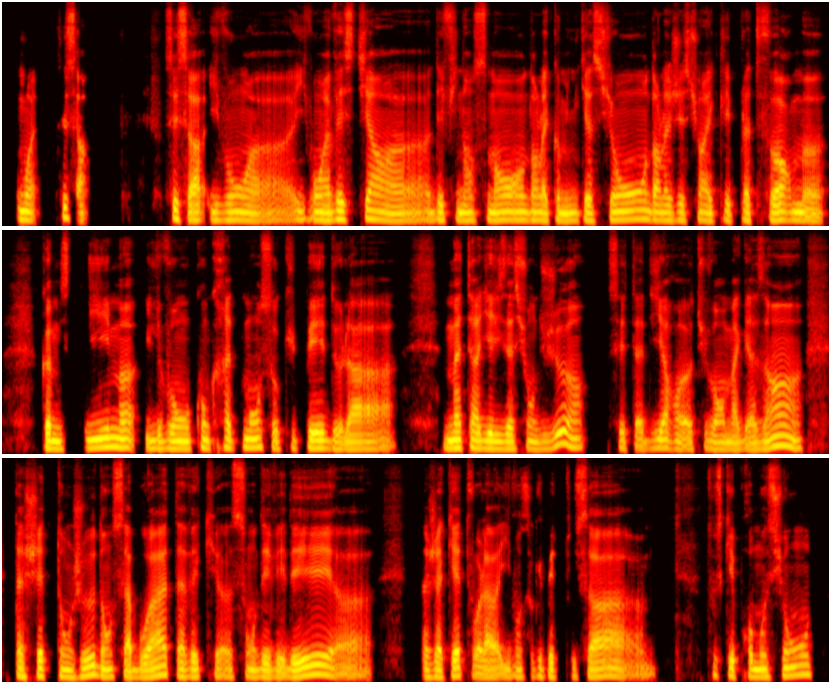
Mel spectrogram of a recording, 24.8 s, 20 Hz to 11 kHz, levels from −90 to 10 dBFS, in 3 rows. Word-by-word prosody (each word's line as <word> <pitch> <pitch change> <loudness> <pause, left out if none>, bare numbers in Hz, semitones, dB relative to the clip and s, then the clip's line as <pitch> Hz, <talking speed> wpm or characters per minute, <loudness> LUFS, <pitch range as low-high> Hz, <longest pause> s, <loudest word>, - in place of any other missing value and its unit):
Mouais, 120 -2 +2 0.2
c'est 150 - -2
ça, 140 - -3 0.8
c'est - - 0
ça. - - +3
Ils 115 0 -2
vont, 115 -1 +1
heu, 105 +3 -4
ils 120 +1 -4
vont 115 -3 +2
investir, 125 +2 +1
heu, 115 +1 0
des 115 0 0
financements 110 +1 0
dans 115 0 0
la 115 - +2
communication, 115 +4 0
dans 120 -2 +1
la 110 - +1
gestion 110 +1 -4
avec 110 +1 -2
les 115 - -1
plateformes, 115 +2 0
heu, - - 0 0.4
comme 110 -2 +5
Steam, 125 +4 +2
ils 110 -2 0
vont 105 -1 +3
concrètement 120 +2 0
s'occuper 115 -2 +1
de 110 - -1
la 105 +3 0 0.4
matérialisation 110 -3 +2
du 100 +1 -4
jeu, 165 +10 +3
hein. 125 -2 -2 0.2
C'est-à-dire, 115 +1 -3
heu, - - 0
tu - - -12
vas 105 - -1
en 100 - 0
magasin, 105 +8 0 0.4
tu - - +1
achètes 110 +2 0
ton 105 -2 0
jeu 115 +7 +2
dans 105 -3 +1
sa 95 -4 +1
boîte 105 +7 +2
avec, 105 0 -1
heu, 115 0 -1
son 105 -2 -3
DVD. 110 +7 +3
Heu, - - -4 0.5
la 100 - -1
jaquette, 105 +4 +1
voilà, - - +2
ils - - -3
vont 105 - -3
s'occuper 105 0 -3
de 95 - -20
tout 110 - -11
ça, 105 +1 0
hem, - - -9 0.5
tout - - -14
ce - - -9
qui - - -1
est - - +1
promotion, 115 +6 -1
tout - - -25
110 Hz, 170 wpm, -21 LUFS, 105-120 Hz, 0.8 s, comme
